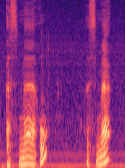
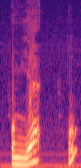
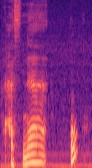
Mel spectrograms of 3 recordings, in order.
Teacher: when you pronounce it, it's like a glottal stop, so it's like you've got a hiccup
